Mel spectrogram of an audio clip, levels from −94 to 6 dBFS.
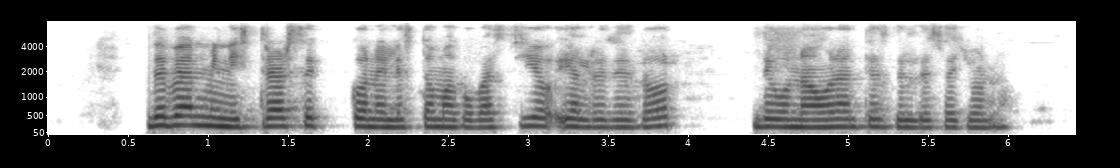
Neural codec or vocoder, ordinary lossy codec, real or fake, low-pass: none; Opus, 32 kbps; real; 7.2 kHz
